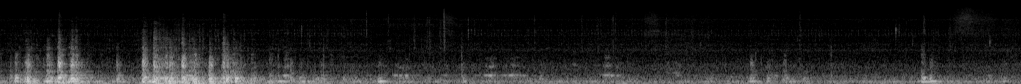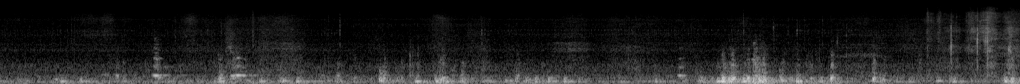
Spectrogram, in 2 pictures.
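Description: Inside a car creeping along at low speed while towing a trailer: steady low engine and road noise from the cabin, with louder rough stretches about a second in and again near the end.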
